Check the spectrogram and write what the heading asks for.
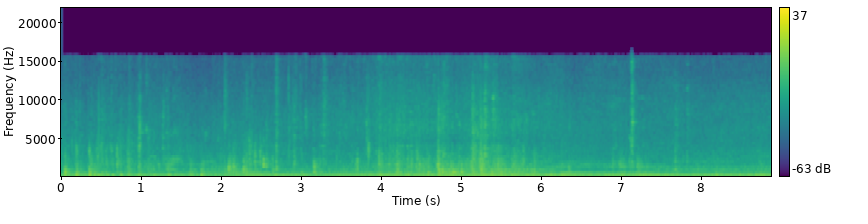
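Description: Heavy diesel earthmoving machinery running steadily at a low, even pitch, with scattered sharp metallic clanks and knocks throughout.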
